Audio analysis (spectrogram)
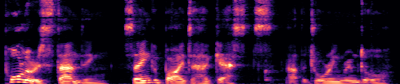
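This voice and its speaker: Very deep, husky woman narrator. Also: very animated, moderate pace, sharp tone. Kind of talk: scripted drama narration.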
